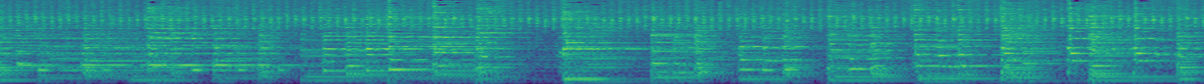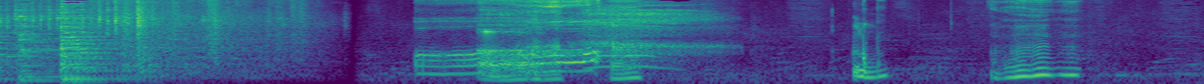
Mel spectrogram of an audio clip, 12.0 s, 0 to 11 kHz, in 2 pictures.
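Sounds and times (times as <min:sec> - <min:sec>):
cartoon character vocalizing: 0:08.1 - 0:09.7.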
